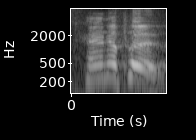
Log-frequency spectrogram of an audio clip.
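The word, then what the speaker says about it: Hunahpu's: Hunapua.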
